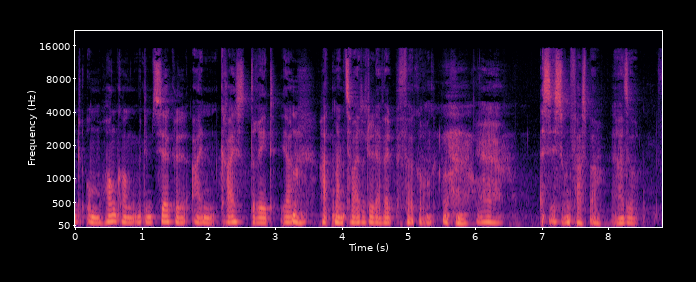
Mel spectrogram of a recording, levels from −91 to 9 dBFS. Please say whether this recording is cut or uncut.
uncut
